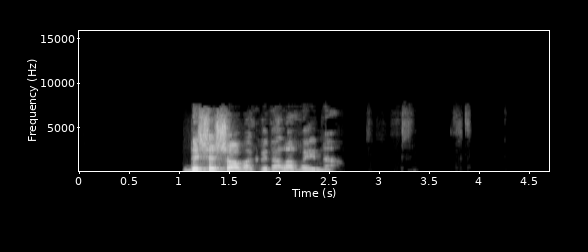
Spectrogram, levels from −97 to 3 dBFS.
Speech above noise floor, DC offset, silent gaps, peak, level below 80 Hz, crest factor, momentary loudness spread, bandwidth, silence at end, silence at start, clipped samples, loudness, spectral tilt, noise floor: 39 dB; under 0.1%; none; -2 dBFS; -64 dBFS; 22 dB; 15 LU; 7.8 kHz; 2.15 s; 1.05 s; under 0.1%; -19 LUFS; -4 dB/octave; -59 dBFS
